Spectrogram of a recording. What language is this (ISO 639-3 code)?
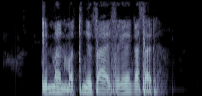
kln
